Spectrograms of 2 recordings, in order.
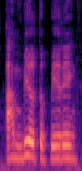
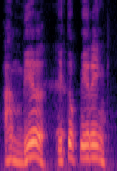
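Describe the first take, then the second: First: High, loud mock command; a firmer parent, lightly acted; old-time parent's order. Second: High, loud, slow mock command; voiced parent's order. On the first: Parent of the old days telling child to fetch a plate, mock command. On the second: Parent telling today's child to fetch a plate, mock command. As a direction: order a child about, lightly acted.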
